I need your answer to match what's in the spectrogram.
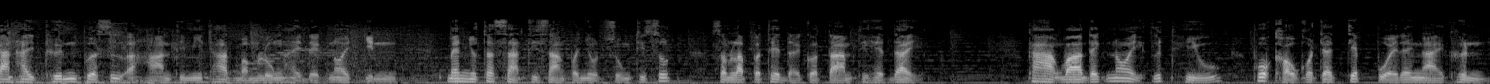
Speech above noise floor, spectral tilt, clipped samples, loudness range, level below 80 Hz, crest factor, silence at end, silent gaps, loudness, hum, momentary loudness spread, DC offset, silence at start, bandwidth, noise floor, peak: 24 dB; -5.5 dB/octave; under 0.1%; 3 LU; -48 dBFS; 22 dB; 0 s; none; -26 LUFS; none; 10 LU; under 0.1%; 0 s; 8.4 kHz; -50 dBFS; -4 dBFS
